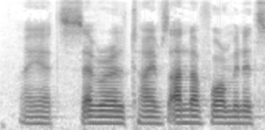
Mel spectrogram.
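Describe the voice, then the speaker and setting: A man with a fairly low pitch, a German accent and a moderate pace. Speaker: esports cycling racer and commentator. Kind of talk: race highlights commentary. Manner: halting.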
